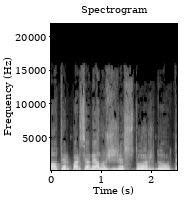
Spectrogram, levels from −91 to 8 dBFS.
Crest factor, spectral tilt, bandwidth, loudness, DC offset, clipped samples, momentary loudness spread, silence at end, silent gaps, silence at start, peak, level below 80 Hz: 10 dB; -6 dB/octave; 16 kHz; -11 LUFS; under 0.1%; under 0.1%; 3 LU; 0 s; none; 0 s; 0 dBFS; -34 dBFS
